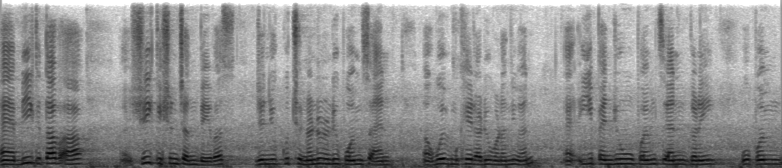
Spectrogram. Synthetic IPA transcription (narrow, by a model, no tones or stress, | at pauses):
ɛ̃ːɓiːkɪt̪aːba̰ː | ʃɾiːkɪʃənt͡ɕɐ̃nd̪beːʋəs | d͡ʑɐɦɪ̃ɲd͡ʑũkʊd͡ʑʱʊnɐ̃ɳɖijũnɐ̃ɳɖijũpoːɪ̃mzaːɦɪnɪ̆ | ʊɦebɪmũːkʰeɗaːɖʱijũʋɐɽ̃ə̃nd̪ijũaːɦɪnɪ̆ | ɛ̰̃ːʔiːepɐ̃ɦɪ̃ɲd͡ʑjũpoːɪ̃mzaːɦɪnɪɡʱɐɽ̃i | ʊopoːɪ̃m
